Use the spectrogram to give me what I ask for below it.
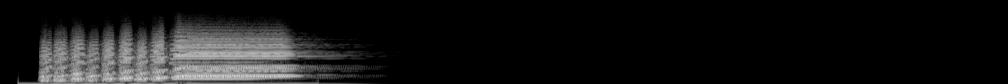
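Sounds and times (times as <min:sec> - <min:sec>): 
fanfare: 0:00.4 - 0:03.8.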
